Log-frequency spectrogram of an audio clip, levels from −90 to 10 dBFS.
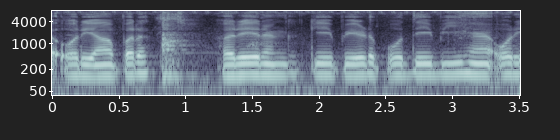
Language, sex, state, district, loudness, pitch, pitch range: Hindi, male, Uttar Pradesh, Shamli, -14 LUFS, 140 Hz, 135-145 Hz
